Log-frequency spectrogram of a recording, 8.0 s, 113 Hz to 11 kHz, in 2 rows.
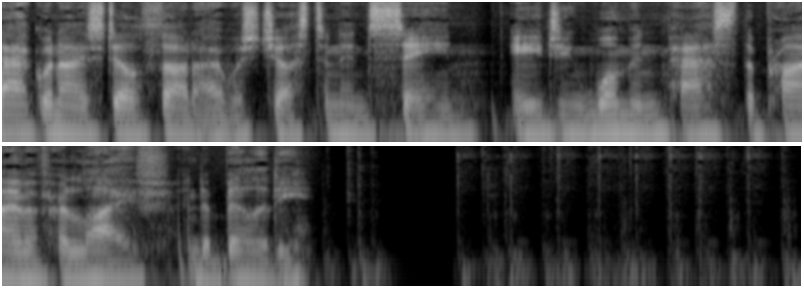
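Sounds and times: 
speech: 0.0 - 5.6
typewriter keystrokes: 5.6 - 7.9.

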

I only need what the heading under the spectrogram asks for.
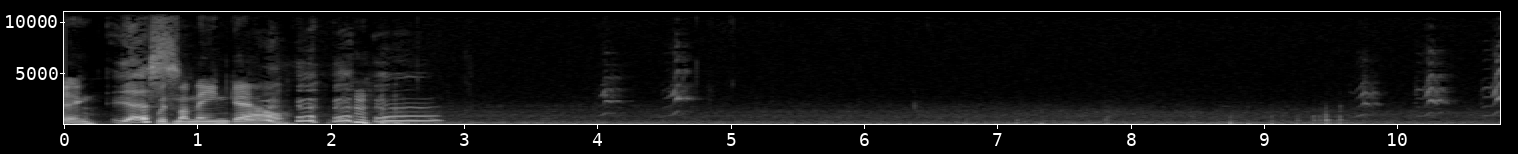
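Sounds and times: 
speech: 0.1 - 2.9
laughter: 1.5 - 2.8
tawny owl calling in the distance: 4.0 - 4.9, 9.6 - 10.7.

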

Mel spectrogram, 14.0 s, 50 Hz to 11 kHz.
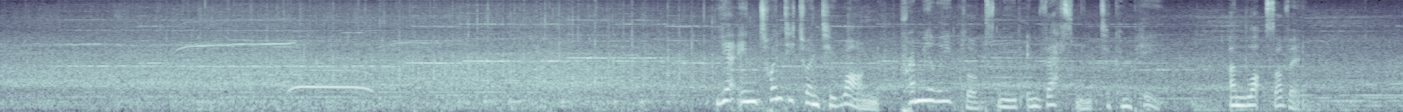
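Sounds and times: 
big football stadium crowd roaring: 0.0 - 14.0
whistle-like tone: 0.5 - 9.0
speech: 7.2 - 13.2.

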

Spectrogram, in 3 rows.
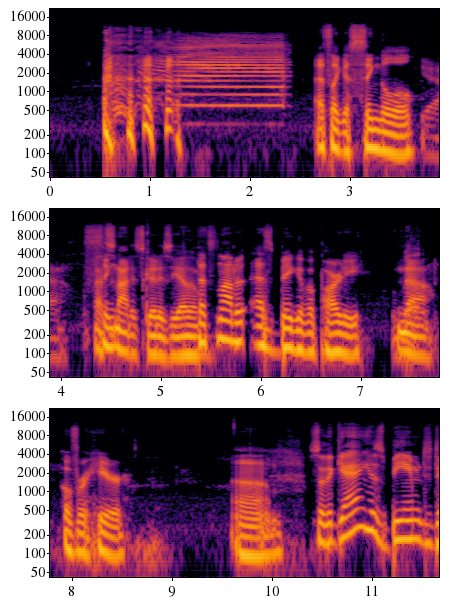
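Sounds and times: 
laughter: 0.5 - 1.5
speech: 0.8 - 1.6, 2.7 - 8.7, 9.6 - 11.6
air horn sample blasts: 1.2 - 2.4.

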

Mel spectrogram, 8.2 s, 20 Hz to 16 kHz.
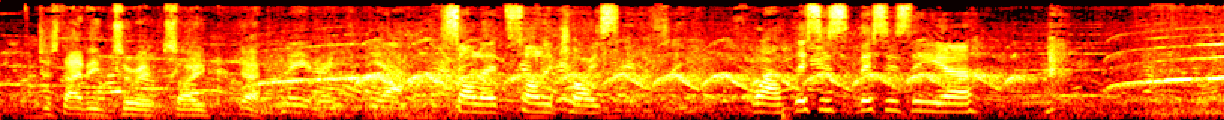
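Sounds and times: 
emergency vehicle siren wailing outside: 0.0 - 8.1
speech: 0.3 - 7.1.

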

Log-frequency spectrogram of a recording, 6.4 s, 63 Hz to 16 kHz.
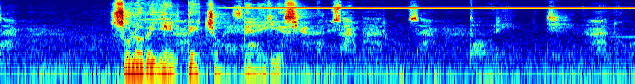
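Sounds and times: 
low steady rumble: 0.0 - 6.3
speech: 1.1 - 4.4
several people whispering: 1.5 - 6.3.

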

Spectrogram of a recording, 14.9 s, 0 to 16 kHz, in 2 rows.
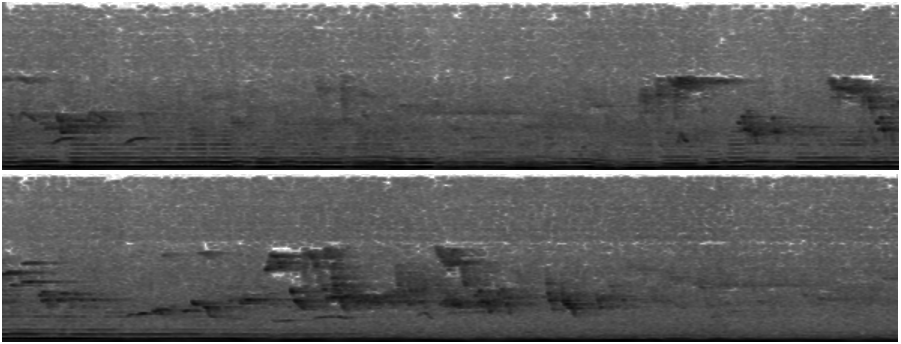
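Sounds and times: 
flute playing a slow melody: 0.0 - 10.8
soft forest outdoor ambience: 0.0 - 14.9
steady low drone: 0.0 - 14.9
high quick bird chirps in a forest: 5.3 - 13.0.

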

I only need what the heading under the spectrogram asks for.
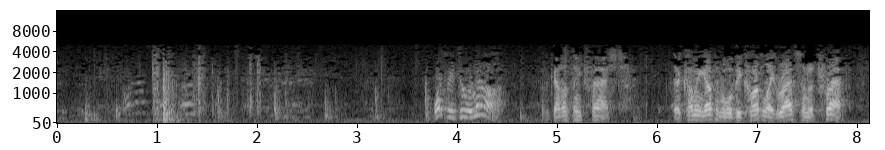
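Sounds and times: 
door thudding shut: 1.0 - 1.6
speech: 3.9 - 8.0.

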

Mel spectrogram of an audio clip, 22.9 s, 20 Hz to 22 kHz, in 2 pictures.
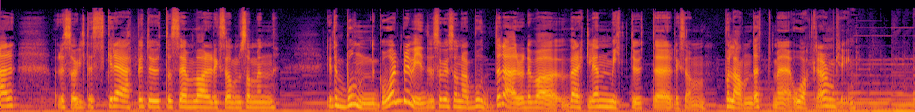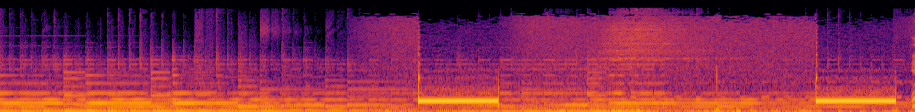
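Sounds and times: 
speech: 0.0 - 10.8
soft music: 0.0 - 22.8
telephone ringback tone during a call: 16.7 - 17.7, 21.6 - 22.7.

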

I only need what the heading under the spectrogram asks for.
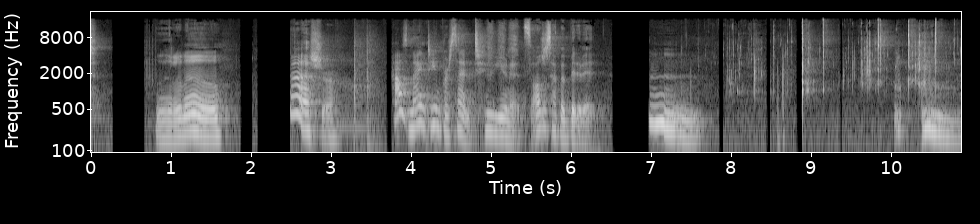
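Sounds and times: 
speech: 0.8 - 1.8, 2.5 - 3.2, 3.8 - 6.4, 7.0 - 8.0, 10.0 - 10.8
canned cocktail poured over ice: 7.8 - 10.8.

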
